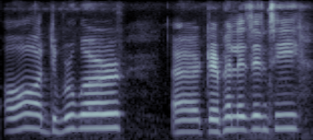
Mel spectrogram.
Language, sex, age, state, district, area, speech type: Assamese, female, 60+, Assam, Dibrugarh, rural, spontaneous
